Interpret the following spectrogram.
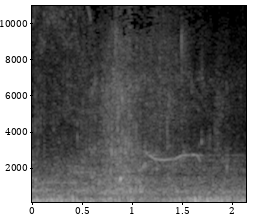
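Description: Wind on the microphone by open water, a steady low rumble. A short whistled bird call dips and rises in pitch once, late on.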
